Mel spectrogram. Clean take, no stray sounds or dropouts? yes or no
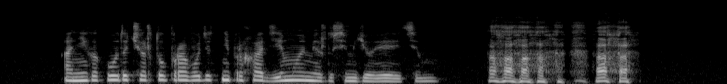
no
